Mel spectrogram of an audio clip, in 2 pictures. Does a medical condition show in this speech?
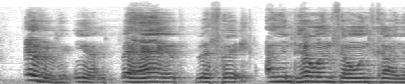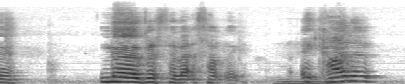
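Yes: cerebral palsy.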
